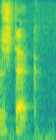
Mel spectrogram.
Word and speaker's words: Wojtek: It's Polish pronunciation. In English, sometimes yelled Wojtek. Pronounced as such.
